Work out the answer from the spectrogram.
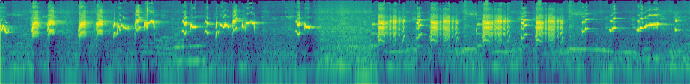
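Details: Long-tailed shrike in a densely populated area, in a recording used to coax lazy birds to sing: short sharp chirps and twittering phrases repeat with brief gaps, and a soft rushing noise sounds midway.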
